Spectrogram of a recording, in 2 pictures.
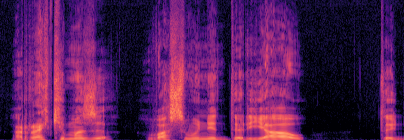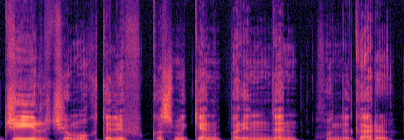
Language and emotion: Kashmiri, neutral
